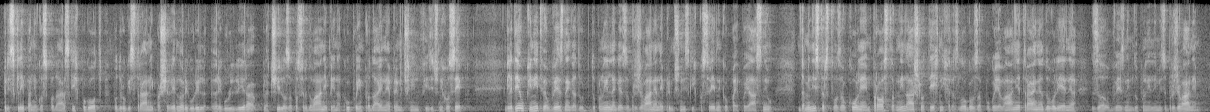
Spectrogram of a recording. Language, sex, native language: Slovenian, male, Slovenian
